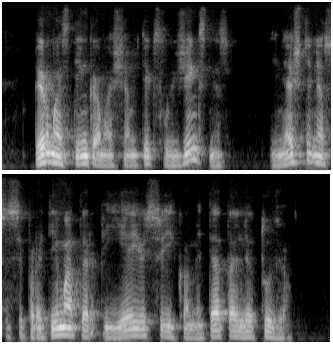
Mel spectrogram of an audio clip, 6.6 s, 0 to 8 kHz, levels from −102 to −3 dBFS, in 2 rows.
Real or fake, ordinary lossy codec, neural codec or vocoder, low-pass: real; Opus, 32 kbps; none; 7.2 kHz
